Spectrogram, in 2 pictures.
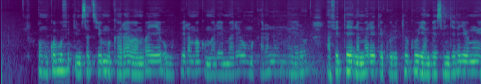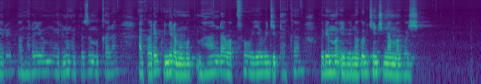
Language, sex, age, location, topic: Kinyarwanda, female, 25-35, Nyagatare, government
